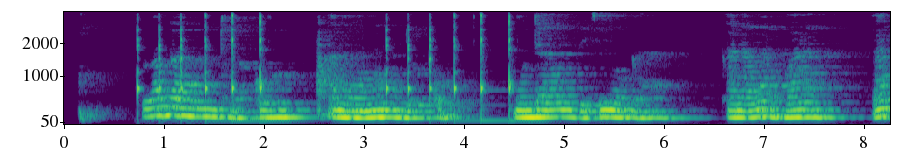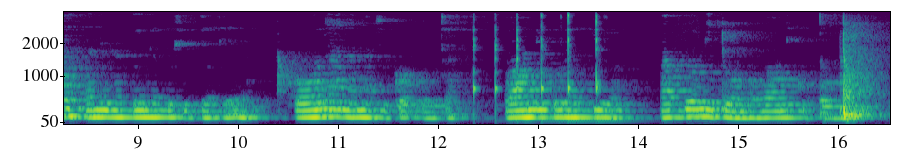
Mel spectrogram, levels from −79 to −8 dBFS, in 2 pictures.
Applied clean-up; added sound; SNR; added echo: none; Tap / Percussion; 12 dB; reverberation time 1.0 s.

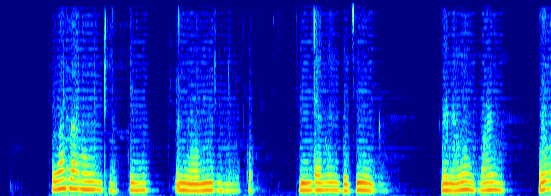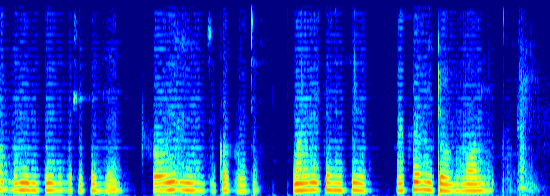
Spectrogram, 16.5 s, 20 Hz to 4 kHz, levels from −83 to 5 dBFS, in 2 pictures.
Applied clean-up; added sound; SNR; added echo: neural separator model SepFormer WHAMR!.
